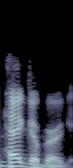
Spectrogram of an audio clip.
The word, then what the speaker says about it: Hegerberg: Hegerberg. H-E-G-E-R-B-E-R-G.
